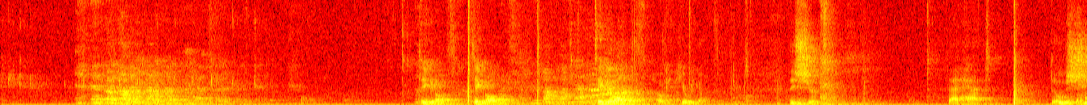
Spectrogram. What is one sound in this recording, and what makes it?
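A young man beatboxes into a microphone, with sharp clicks and hums.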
